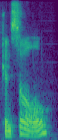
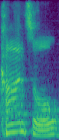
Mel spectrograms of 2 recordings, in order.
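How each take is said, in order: First: The stress is on the second syllable. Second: The stress is on the first syllable. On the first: The word is a verb. "if you take the second syllable and accentuate that, then they're verbs" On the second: The word is a noun. "If you pronounce the first syllable the way I did, they're considered a noun"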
